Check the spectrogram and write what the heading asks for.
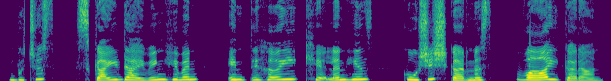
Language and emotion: Kashmiri, fearful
